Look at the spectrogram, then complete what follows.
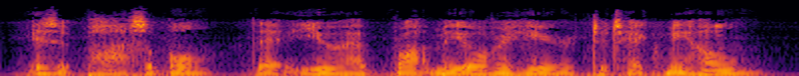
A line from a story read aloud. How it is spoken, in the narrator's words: whispered at last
